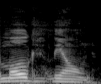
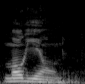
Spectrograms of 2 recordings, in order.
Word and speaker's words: Mogollon: l l o n the two L's make a y sound so MOG Leon Mion Mion um so that's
